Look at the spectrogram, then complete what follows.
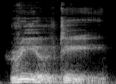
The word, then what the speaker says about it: Realty: इस शब्द की सही प्रोनाउंसिएशन है रियल्टी, रियल्टी, रियल्टी, री-ओ-टी, री-ओ-टी, री-ओ-टी, realty, realty, realty.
